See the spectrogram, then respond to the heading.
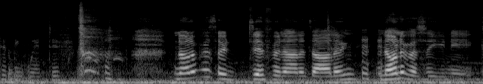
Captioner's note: laughs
